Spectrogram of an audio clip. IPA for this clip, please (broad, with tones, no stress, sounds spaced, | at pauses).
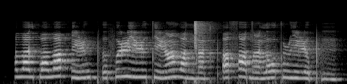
ðˤ i˧ l b ɤ˧ ðˤ i˦ h ĩ˨ ɭ ɨ˧ w pʼ ə˨ f ɵ˦ ɭ i˧ ɭ ɨ˧ t i˨ ɭ ĩ˦ ðˤ ɨ˨ ŋ͡ǀ ã˨ t pʼ ɨ˧ sˤ ɨ˦˨ dˤ ĩ˨ l ɔ˦ t ɹ ĩ˧ ɭ ə˨ pʼ ĩ˨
